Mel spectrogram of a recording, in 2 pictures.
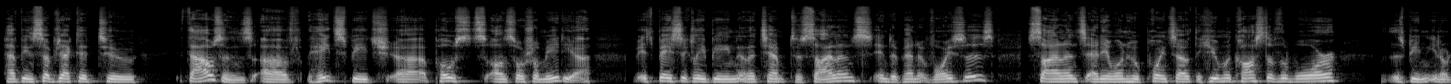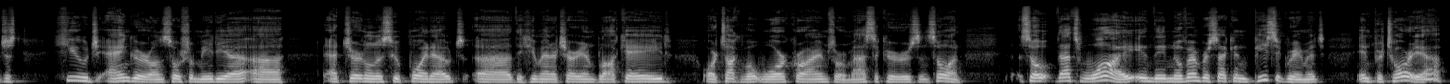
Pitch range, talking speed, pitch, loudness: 120-145 Hz, 155 wpm, 130 Hz, -20 LUFS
